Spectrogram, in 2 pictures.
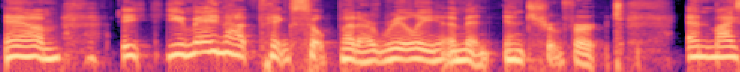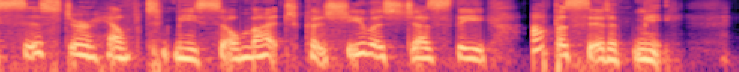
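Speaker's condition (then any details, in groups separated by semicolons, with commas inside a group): Spasmodic dysphonia; speech therapists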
